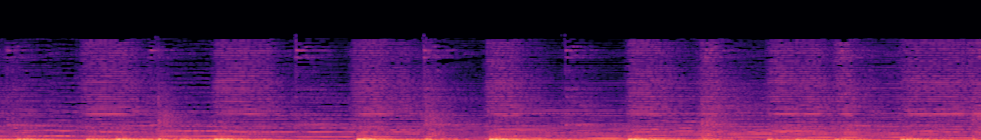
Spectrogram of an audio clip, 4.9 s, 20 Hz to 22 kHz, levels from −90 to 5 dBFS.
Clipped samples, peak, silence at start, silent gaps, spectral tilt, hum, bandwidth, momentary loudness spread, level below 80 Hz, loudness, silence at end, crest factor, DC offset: under 0.1%; -4 dBFS; 0 s; none; -7 dB/octave; none; 16 kHz; 8 LU; -30 dBFS; -21 LUFS; 0 s; 16 dB; under 0.1%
